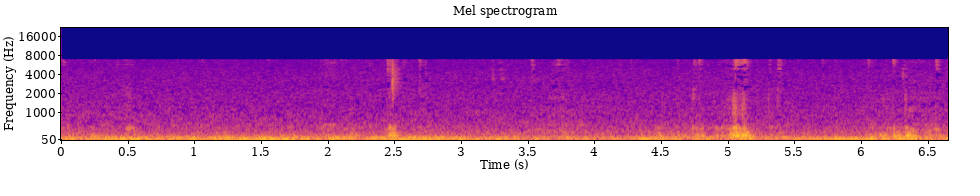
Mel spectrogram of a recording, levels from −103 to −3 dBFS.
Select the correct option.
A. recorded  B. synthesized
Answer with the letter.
A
